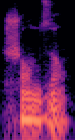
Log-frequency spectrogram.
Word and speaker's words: chantes-en: Chantes-en, okay, could be chantes-en une, chantes-en. Alright, so keep in mind that you will have to keep this S, z, chantes-en, okay, to have this link between the two.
